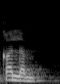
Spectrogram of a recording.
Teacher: اسی طرح جیسے جو ہے جبکہ نون تنوین جو ہے وہ صرف وصلاً پڑھا جاتا ہے، مطلب اب قلمن ہے، قلمن ہے، اب ہم اس کو ساکن کریں تو پھر کیسے پڑھیں گے؟ ہم قلم، میم کو ہم ساکن کر دیں گے، اس نون کو نہیں پڑھیں گے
